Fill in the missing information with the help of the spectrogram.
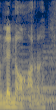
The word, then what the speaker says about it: Lenoir: Lenoir, anche se Lenoir, nonostante sia un cognome di origine francese, lui l'ha sempre pronunciato Lenoir.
